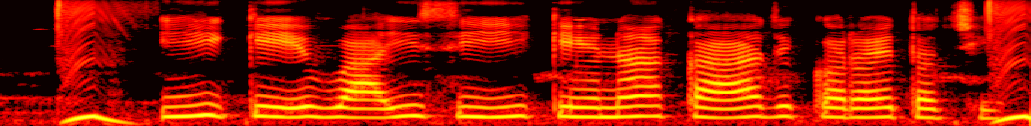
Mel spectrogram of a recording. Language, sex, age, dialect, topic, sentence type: Maithili, female, 18-24, Southern/Standard, banking, question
